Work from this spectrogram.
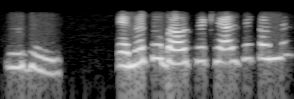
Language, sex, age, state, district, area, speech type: Gujarati, female, 30-45, Gujarat, Kheda, rural, conversation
